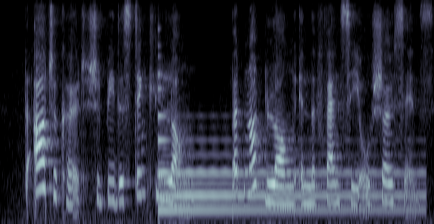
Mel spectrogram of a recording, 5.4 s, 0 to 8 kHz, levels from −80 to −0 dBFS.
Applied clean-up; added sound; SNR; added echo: none; Organ; 4 dB; none.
